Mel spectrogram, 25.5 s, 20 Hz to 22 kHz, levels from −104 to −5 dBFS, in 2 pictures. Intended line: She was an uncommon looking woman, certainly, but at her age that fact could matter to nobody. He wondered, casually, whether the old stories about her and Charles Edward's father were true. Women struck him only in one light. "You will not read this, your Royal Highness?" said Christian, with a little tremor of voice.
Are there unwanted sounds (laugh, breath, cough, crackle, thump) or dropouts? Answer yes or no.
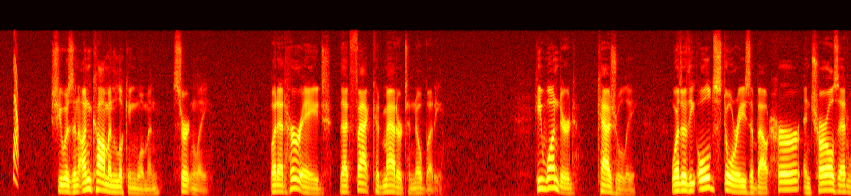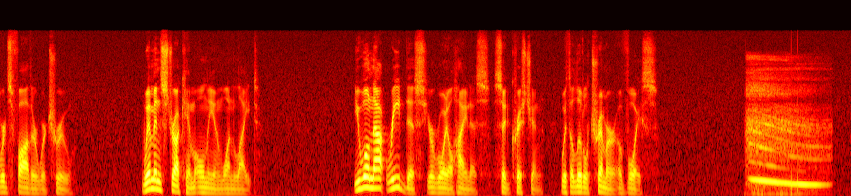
yes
